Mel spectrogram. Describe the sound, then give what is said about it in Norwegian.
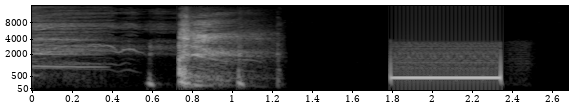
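A brief burst of clattering handling noise, then after a pause a single loud, steady electronic telephone ringing tone of an outgoing call to a Jysk store sounds for about half a second before cutting off. “Da tror jeg vi bare ringer”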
